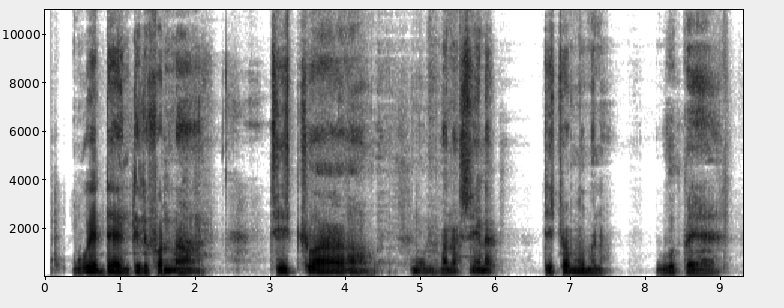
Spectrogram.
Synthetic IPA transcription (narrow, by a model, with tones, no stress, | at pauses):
m˨we˦˨dɛ˨n˨te˨le˨fɔ̰˦n˦na˨ | tʰi˦t͡ʃu˦a˦ | mũ˨ma˨nɔ˨sḭ˦na˦ | ti˦t͡ʃa˦mũ˨ma˨nɔ˨ | wo˦pɛ˨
